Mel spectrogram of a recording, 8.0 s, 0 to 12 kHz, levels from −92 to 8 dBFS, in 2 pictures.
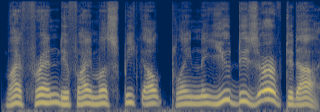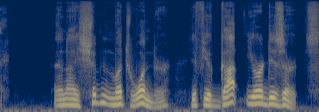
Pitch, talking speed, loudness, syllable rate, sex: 160 Hz, 160 wpm, -20 LUFS, 4.1 syllables/s, male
